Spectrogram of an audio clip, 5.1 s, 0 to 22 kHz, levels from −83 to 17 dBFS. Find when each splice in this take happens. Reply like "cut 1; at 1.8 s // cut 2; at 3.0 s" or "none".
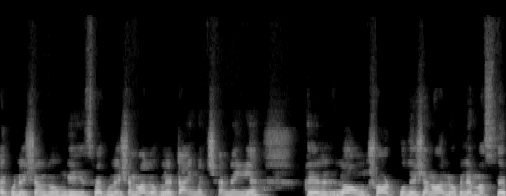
none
